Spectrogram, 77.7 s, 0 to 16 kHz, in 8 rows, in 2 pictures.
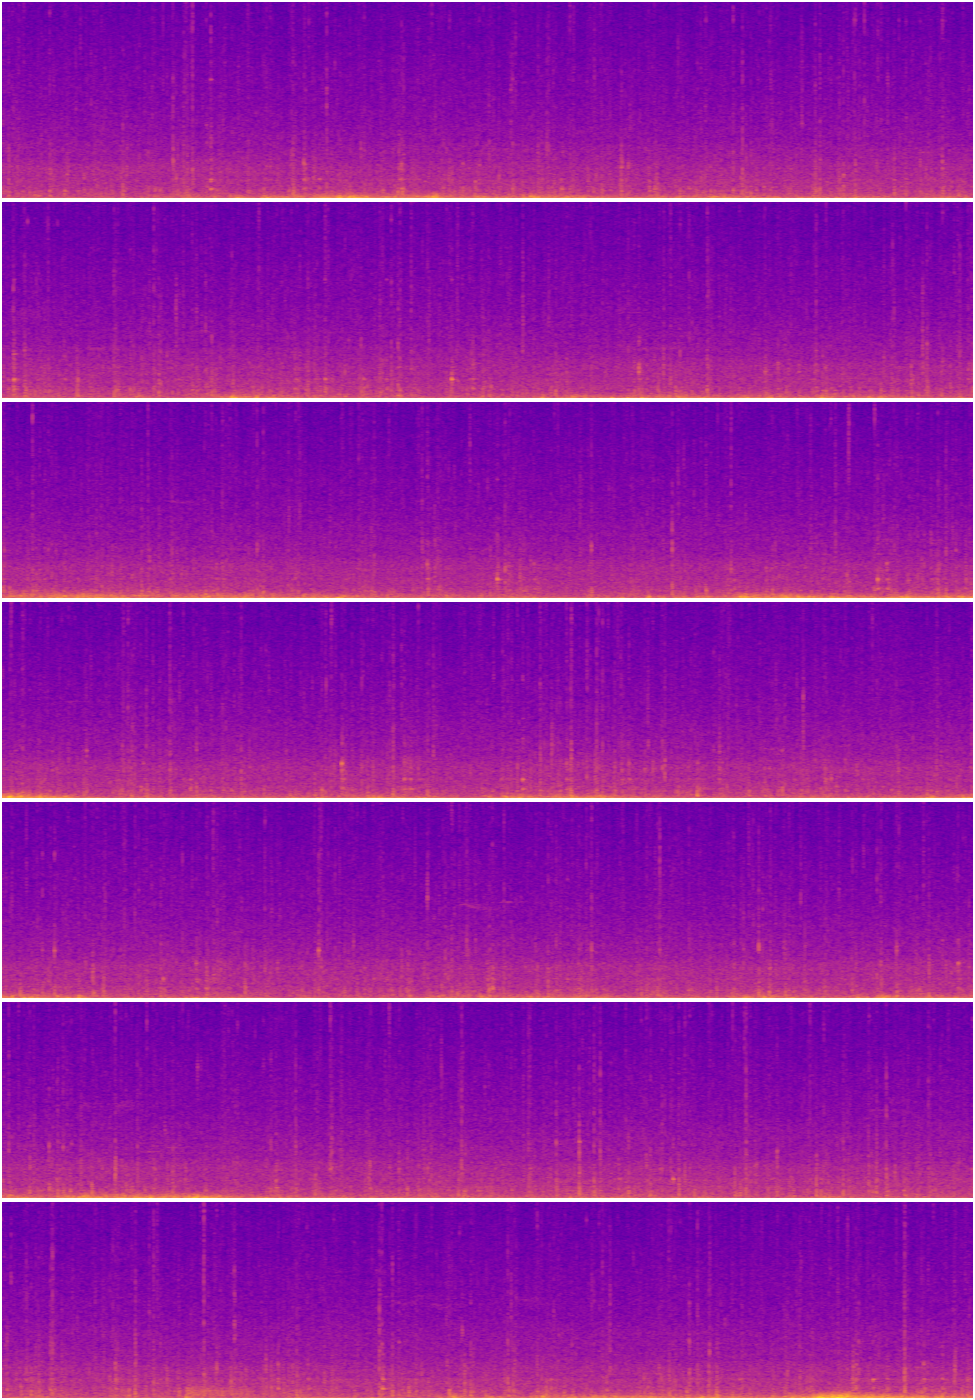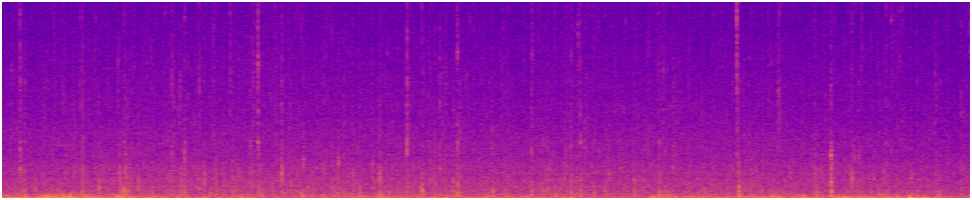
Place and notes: Mont-Saint-Guibert, Belgique - Rain
It's raining since a long time. It's a small storm. Just near a shed, a gutter is dismantled. Drops are falling on a old wheelbarrow.
Mont-Saint-Guibert, Belgium, May 2016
